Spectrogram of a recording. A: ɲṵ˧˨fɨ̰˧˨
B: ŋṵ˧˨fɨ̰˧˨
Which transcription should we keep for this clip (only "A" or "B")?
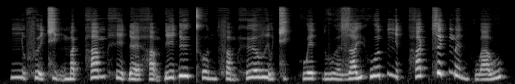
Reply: A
